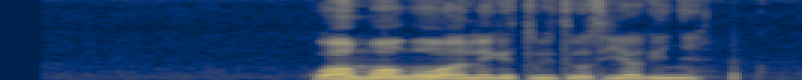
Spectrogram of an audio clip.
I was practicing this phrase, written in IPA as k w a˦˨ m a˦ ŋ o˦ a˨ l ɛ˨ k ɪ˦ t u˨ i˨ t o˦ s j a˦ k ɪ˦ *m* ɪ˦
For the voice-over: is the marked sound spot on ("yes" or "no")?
no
